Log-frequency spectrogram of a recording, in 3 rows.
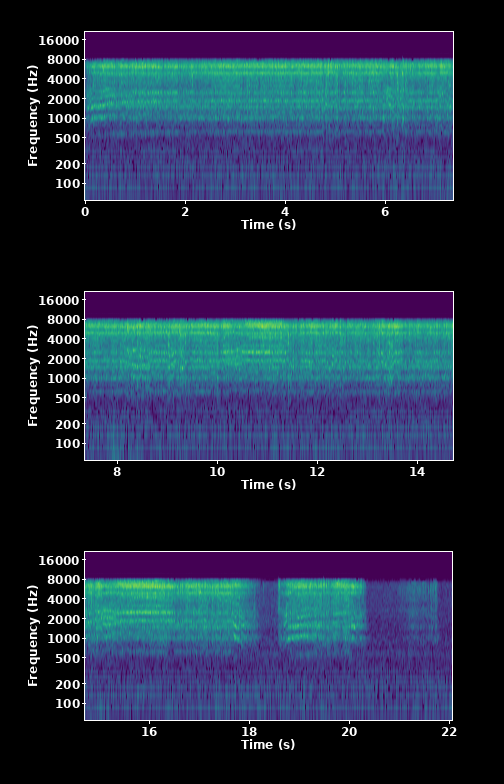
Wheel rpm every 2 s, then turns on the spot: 130, 160, 160, 160, 160, 160, 160, 160, 150, 80, 40.
20-22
